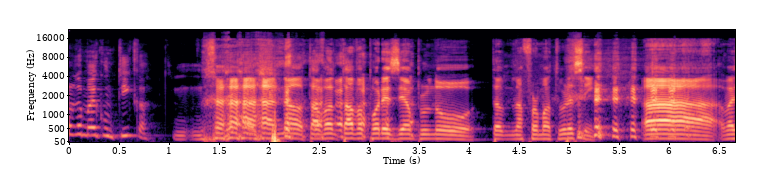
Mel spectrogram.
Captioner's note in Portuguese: risos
